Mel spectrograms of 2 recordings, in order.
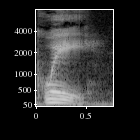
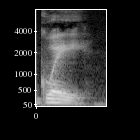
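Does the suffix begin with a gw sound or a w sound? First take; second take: gw; gw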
